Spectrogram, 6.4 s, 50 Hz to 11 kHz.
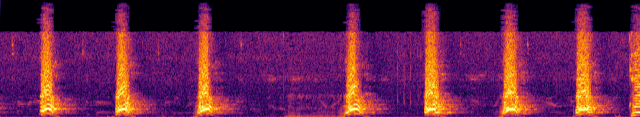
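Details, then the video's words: A trained Border Collie counts aloud with barks: seven crisp, evenly spaced barks roughly every 0.8 seconds after being asked for eight, a man's brief speech interrupting in the middle. "The Counting Border Collie"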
